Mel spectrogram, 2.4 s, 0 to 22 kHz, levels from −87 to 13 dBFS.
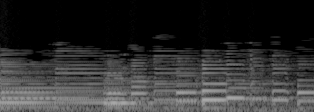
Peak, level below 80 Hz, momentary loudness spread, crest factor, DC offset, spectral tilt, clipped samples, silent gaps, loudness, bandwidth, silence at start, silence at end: -14 dBFS; -50 dBFS; 6 LU; 16 dB; under 0.1%; -8 dB/octave; under 0.1%; none; -30 LUFS; 7 kHz; 0 s; 0 s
